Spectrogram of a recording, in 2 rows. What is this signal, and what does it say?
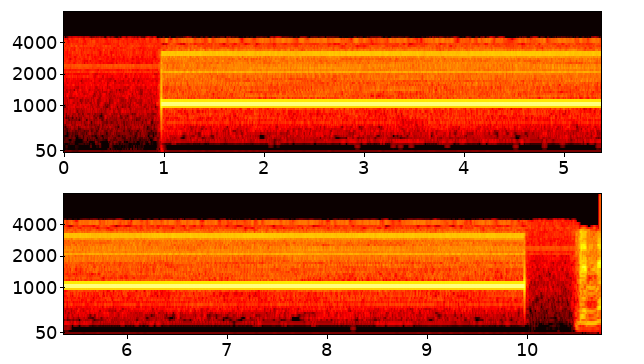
Emergency Alert System (SAME) tones (the 1050 Hz attention tone), with speech. It is heard from 0.9 to 10.0 s.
